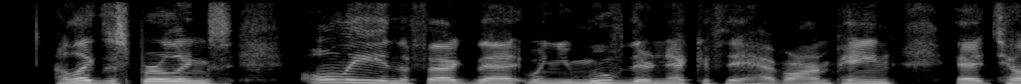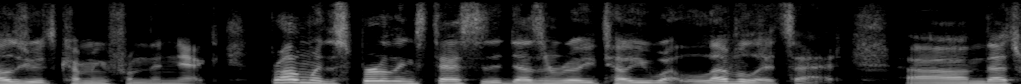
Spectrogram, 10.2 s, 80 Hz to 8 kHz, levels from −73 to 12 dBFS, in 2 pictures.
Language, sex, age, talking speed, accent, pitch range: English, male, 20-39, 265 wpm, American, 140-160 Hz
